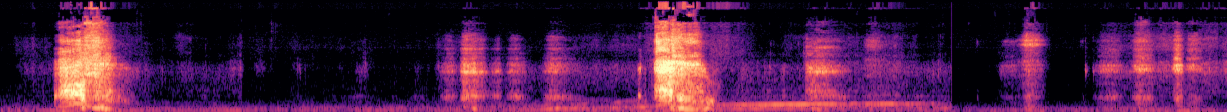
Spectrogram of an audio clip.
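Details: Two forceful sneezes, each with a sharp in-breath, muffled into a sleeve, with panting and sighing between, from a trimmed sixteen-minute sneezing fit brought on by cold weather.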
